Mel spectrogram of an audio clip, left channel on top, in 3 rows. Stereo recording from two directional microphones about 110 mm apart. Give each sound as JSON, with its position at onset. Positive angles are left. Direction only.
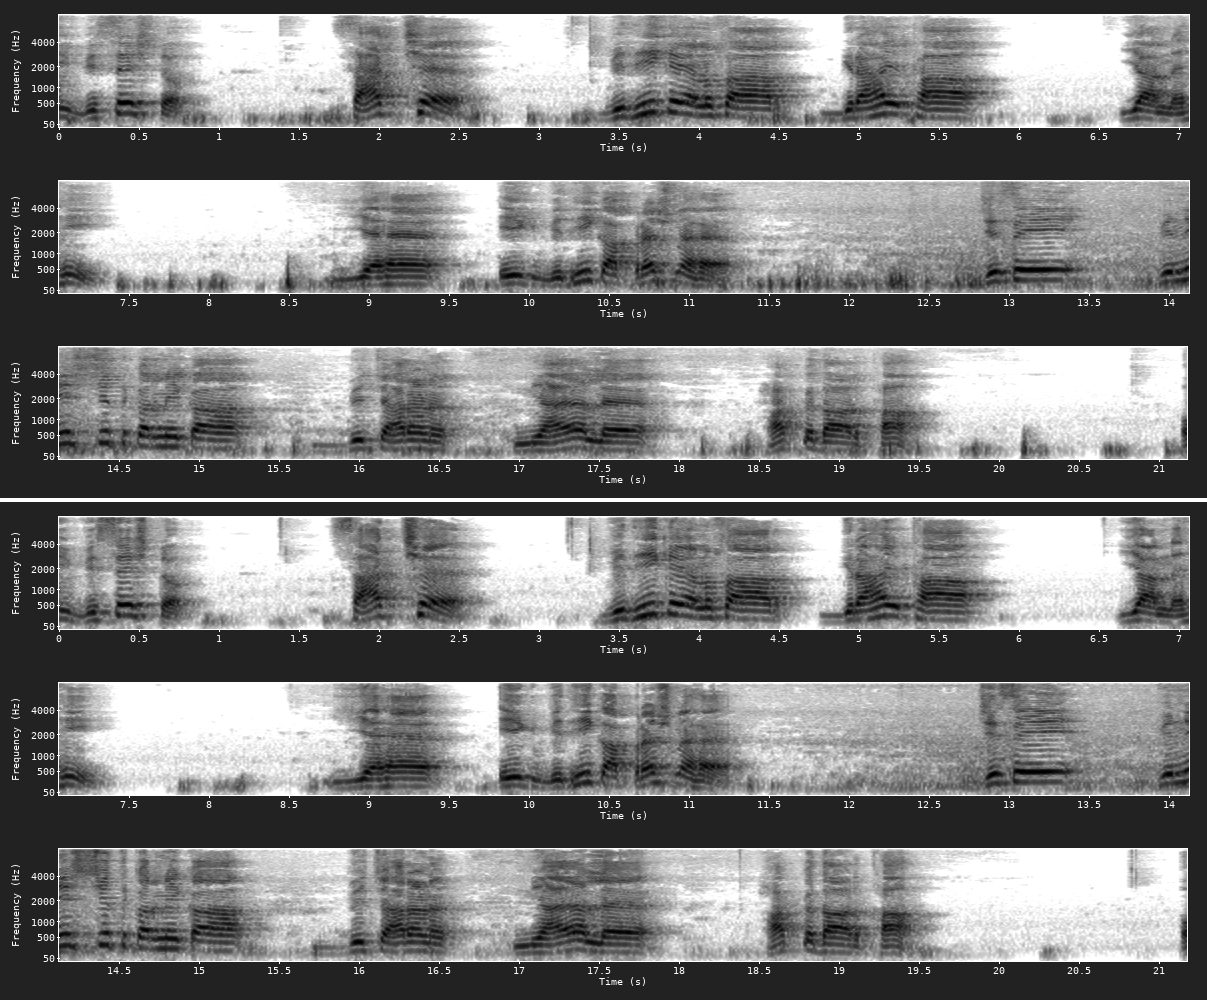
{"t": 0.2, "sound": "a man's voice", "side_deg": -35}
{"t": 3.4, "sound": "a man's voice", "side_deg": -40}
{"t": 8.9, "sound": "a man's voice", "side_deg": -40}
{"t": 12.8, "sound": "a man's voice", "side_deg": -40}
